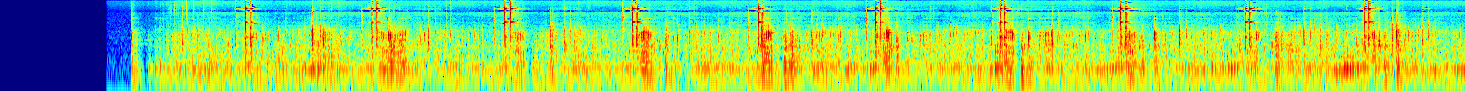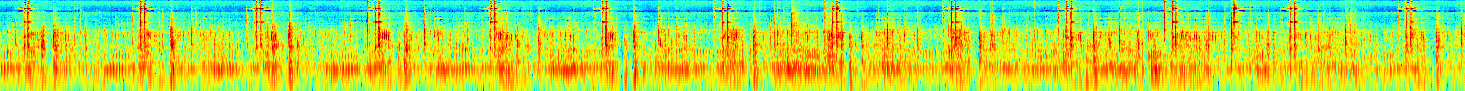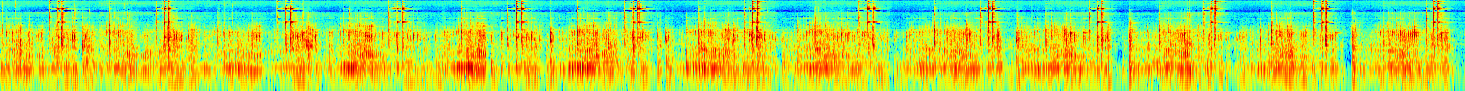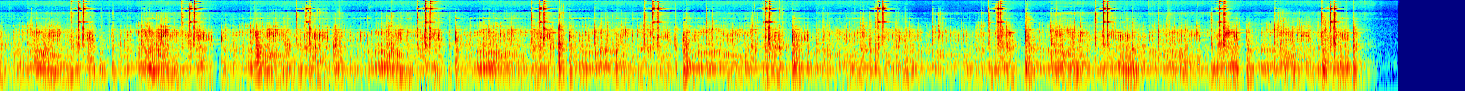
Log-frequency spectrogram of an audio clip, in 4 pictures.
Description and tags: Grinding gears and steady clinking of an antique, hand-cranked drill press.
